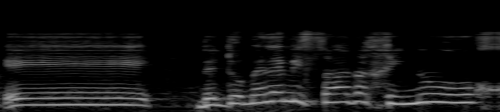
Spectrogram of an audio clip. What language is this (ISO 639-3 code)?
heb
